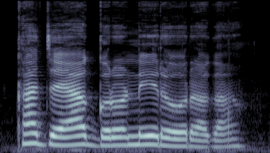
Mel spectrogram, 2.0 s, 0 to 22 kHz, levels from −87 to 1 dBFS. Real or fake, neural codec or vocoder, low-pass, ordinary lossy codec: real; none; none; none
